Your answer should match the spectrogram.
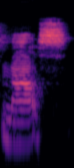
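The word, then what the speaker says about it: Maus: looks like mosque but in German it's pronounced Mouse this was a Pulitzer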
